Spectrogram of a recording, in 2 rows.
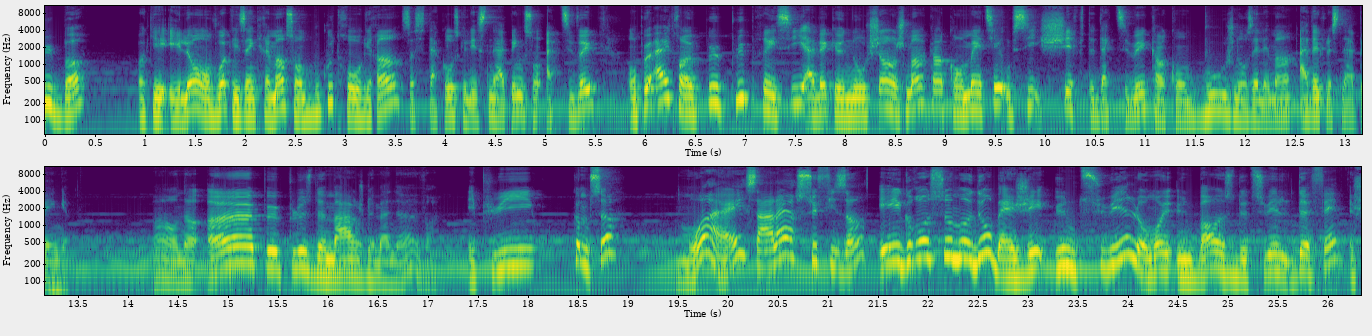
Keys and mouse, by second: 5.6 middle click, 20.2-21.4 middle drag, 23.2-26.2 middle drag.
